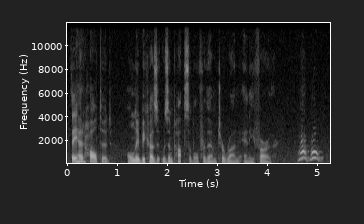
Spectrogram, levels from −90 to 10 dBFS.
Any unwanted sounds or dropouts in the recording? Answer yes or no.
yes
